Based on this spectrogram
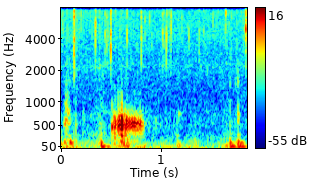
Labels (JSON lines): {"label": "biophony, low growl", "recorder": "SoundTrap 300"}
